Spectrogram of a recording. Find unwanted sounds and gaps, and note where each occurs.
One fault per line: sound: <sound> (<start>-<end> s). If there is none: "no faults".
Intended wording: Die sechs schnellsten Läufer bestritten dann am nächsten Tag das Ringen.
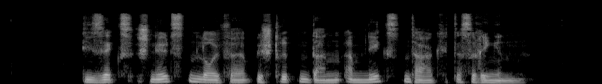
no faults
